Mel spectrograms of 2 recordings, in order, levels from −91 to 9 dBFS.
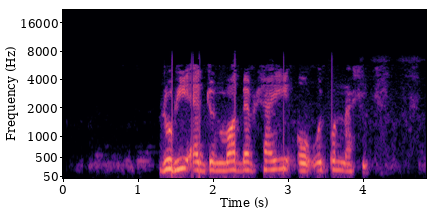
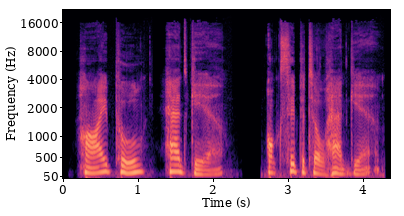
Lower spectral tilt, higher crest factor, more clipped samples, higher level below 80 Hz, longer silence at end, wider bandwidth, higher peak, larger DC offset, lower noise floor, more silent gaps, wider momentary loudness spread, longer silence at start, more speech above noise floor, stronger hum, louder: first, -7.5 dB/octave vs -5.5 dB/octave; about the same, 18 dB vs 14 dB; neither; second, -54 dBFS vs -42 dBFS; first, 0.8 s vs 0.1 s; second, 7.2 kHz vs 16.5 kHz; about the same, -2 dBFS vs 0 dBFS; neither; first, -58 dBFS vs -49 dBFS; neither; first, 12 LU vs 9 LU; first, 1.3 s vs 0.2 s; about the same, 39 dB vs 36 dB; neither; second, -19 LUFS vs -15 LUFS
